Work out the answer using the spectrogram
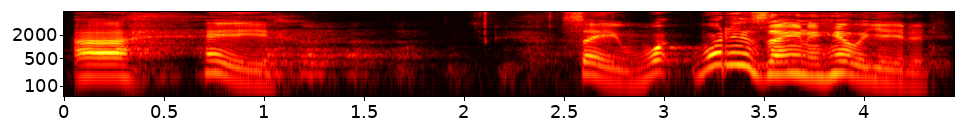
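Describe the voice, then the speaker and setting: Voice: mid-range voice, very animated, slow. An actor playing a stubborn, folksy, blustery husband in an old-time radio comedy. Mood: earnest. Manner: folksy, hesitant, indignant.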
